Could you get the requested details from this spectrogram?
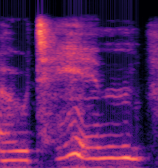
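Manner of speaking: soft, creepy, eerie voice, a name stretched long. A player speaks to Tim before casting a spell, eerie, creepy voice. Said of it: "in this rather eerie, creepy voice".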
